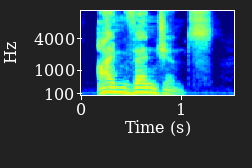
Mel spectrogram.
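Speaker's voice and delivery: deep, dropped, low voice. Speaker comparing two actors' Batman voices quotes the new one, deep Batman voice. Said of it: "is it a deeper voice".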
